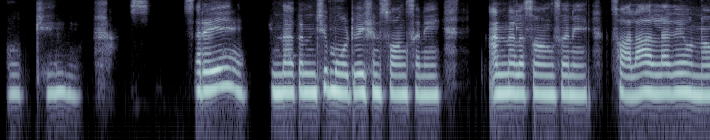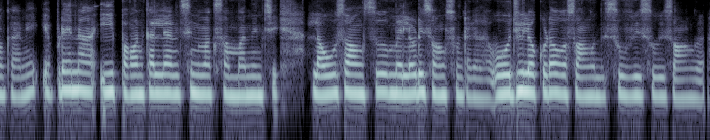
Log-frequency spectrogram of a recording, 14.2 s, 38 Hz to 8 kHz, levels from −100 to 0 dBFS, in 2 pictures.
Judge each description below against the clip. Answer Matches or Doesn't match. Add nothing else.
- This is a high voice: Matches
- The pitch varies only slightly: Matches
